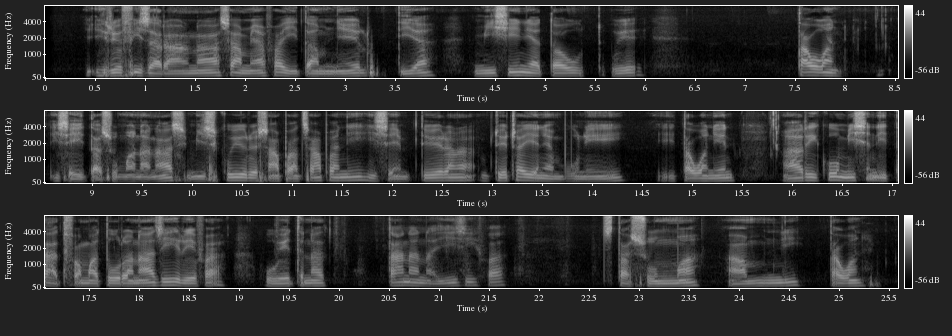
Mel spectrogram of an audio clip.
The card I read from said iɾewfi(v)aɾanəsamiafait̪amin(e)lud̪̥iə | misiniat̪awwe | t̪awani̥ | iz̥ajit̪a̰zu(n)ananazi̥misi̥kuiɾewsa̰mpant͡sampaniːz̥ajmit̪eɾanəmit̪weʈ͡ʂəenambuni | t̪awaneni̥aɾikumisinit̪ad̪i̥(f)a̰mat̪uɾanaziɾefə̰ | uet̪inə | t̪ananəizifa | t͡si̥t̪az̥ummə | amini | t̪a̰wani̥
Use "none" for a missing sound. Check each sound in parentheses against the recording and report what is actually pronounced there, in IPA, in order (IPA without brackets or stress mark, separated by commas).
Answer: z, e, m, f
